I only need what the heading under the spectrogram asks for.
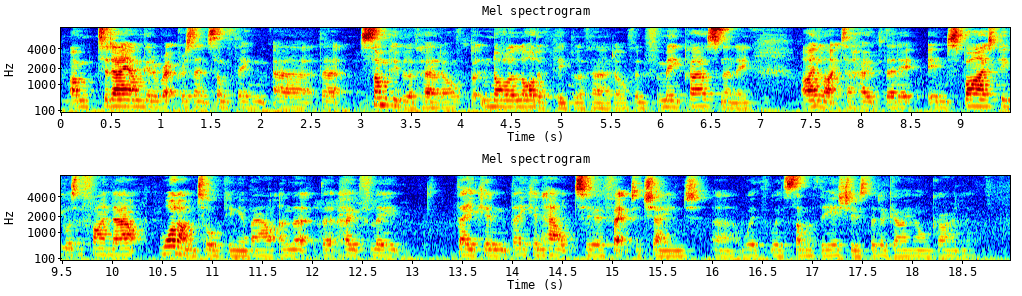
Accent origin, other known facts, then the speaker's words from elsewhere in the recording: Greens Norton, East Midlands, United Kingdom; My birthday is 4462, which makes me a very nice age. And I come from Toaster, which is a village near Toaster called Greens Norton.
